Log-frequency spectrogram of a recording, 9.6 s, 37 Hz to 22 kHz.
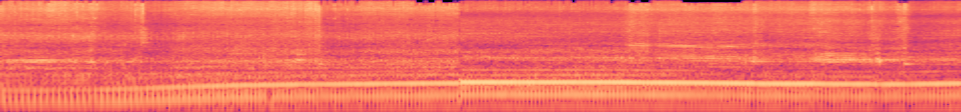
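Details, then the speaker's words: MTD 5 hp chipper/shredder, owner guesses 1990s-built, running after carburetor kit fitted: engine hums steadily, pitch dipping under heavy branch feed and climbing back when feeding is backed off to let rpm recover; engine bogging under load. "once you throw it in there and you feel it bogging down you got to back it off a little bit and let the rpms come back up and then shove some more through"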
